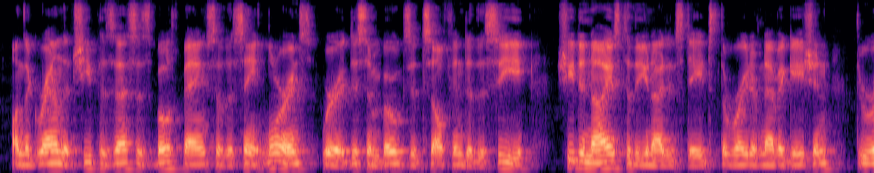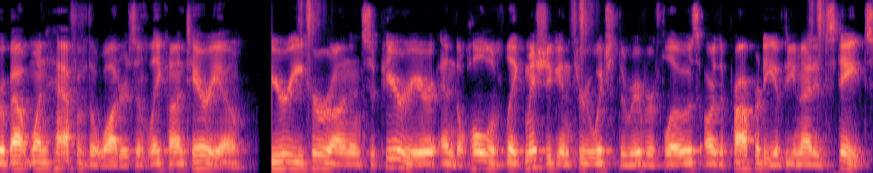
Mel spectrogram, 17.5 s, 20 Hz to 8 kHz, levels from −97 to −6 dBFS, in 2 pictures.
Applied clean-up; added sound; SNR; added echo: none; Rattle (instrument); 17 dB; none.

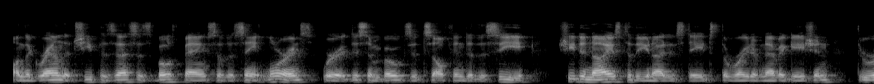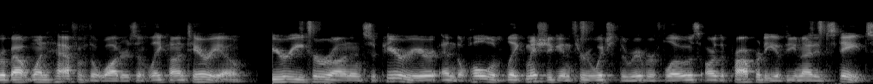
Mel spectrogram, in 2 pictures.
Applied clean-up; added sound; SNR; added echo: neural separator model SepFormer DNS4.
